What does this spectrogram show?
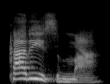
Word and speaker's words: carisma: The pronunciation of this Italian word is therefore CARISMA: masculine - singular, CARISMI: masculine - plural.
